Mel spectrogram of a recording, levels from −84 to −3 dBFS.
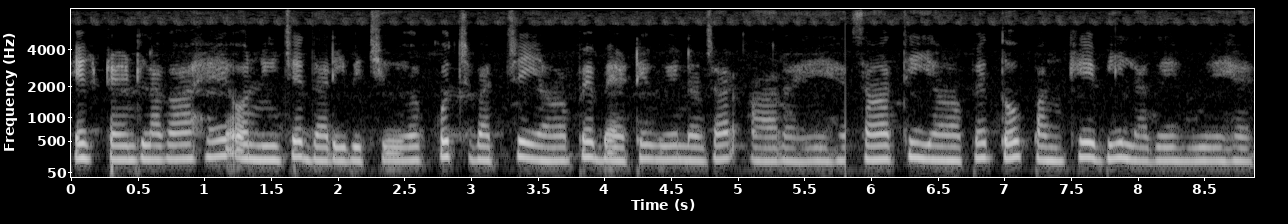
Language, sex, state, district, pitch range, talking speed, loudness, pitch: Hindi, female, Uttar Pradesh, Hamirpur, 200-230 Hz, 205 wpm, -27 LUFS, 210 Hz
